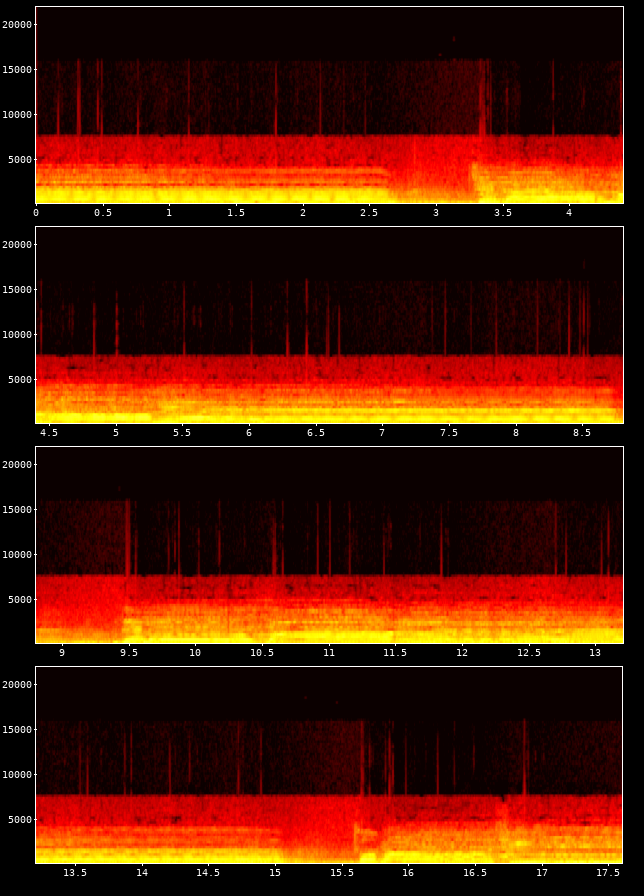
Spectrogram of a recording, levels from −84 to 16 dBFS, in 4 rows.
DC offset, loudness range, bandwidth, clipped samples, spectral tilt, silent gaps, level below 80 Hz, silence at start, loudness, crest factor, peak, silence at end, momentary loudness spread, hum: 0.2%; 2 LU; 7.8 kHz; under 0.1%; -7 dB/octave; none; -30 dBFS; 0 s; -10 LUFS; 10 dB; 0 dBFS; 0 s; 4 LU; none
